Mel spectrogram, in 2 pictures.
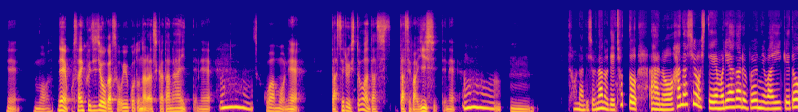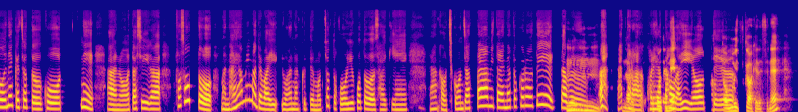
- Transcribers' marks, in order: none
- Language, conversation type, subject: Japanese, advice, 友人の行動が個人的な境界を越えていると感じたとき、どうすればよいですか？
